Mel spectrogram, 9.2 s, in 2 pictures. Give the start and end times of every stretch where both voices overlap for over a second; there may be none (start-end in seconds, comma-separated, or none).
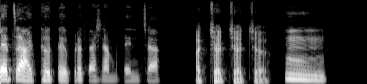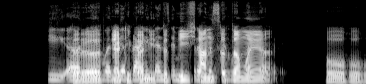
5.5-7.8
